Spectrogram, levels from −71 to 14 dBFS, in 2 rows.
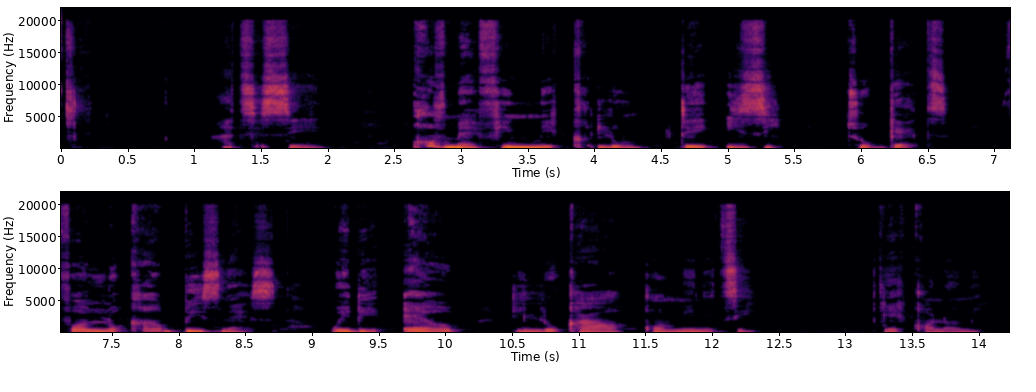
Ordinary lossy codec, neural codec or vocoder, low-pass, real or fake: none; none; none; real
